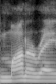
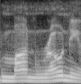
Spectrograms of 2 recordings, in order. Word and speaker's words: Monroney: one what is a Monterey label no I'm pronouncing that incorrectly what is a monroney label I hope I'm pronouncing that correctly I believe you are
